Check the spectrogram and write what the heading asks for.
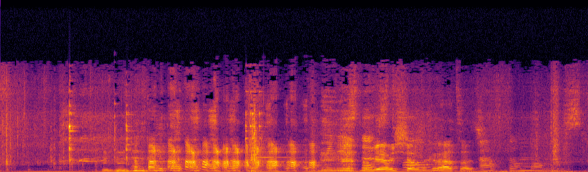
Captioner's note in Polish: śmiech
